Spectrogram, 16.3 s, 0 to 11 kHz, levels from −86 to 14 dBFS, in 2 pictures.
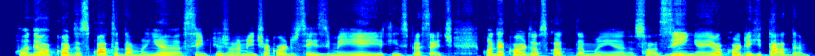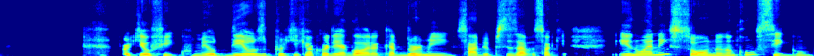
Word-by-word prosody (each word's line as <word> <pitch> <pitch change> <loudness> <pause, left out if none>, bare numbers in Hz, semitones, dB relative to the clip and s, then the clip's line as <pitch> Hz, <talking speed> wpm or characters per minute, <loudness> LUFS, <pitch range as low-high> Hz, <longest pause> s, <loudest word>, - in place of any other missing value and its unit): Quando 265 +5 -1
eu 320 - +6
acordo 235 -7 +3
às 205 - -5
4:00, 185 -2 +2
assim, 165 +4 -4
porque 180 +2 -4
geralmente 170 +1 -3
acordo 180 0 -1
6:30 175 -2 -2
e - - -6
6:45. 175 +3 -4 0.3
Quando 240 +4 0
eu - - +9
acordo 205 -9 +2
às 190 0 -2
4:00 165 -2 -4
sozinha, 165 +2 +1
eu 180 +3 +4
acordo 200 +1 +1
irritada. 155 - +1 1.3
Porque 230 +1 +3
eu 230 - +5
fico: 195 -4 -8
"Meu 225 +4 +2
Deus, 230 +3 +1
porque 250 +4 -5
que 295 - -4
eu - - +4
acordei 255 -2 +1
agora, 190 -8 +3
quero 200 +3 -2
dormir", 210 - +1
sabe. 170 +2 +1
Eu - - -9
precisava 210 +5 +1
só 235 - 0
que 235 +1 -23 0.5
e 245 - +2
não 305 +3 +1
é 320 - +4
nem 365 +6 -2
sono, 260 - +1
eu - - -2
não 215 +3 -2
consigo. 245 - -6
195 Hz, 170 wpm, -24 LUFS, 170-235 Hz, 1.3 s, eu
